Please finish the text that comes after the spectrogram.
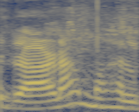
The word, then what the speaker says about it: राणा महल: हाँ, तो हम दोस्तों ये सॉरी मैं प्रोनाउंसिएशन गलत कर रही थी, ये राणा महल घाट है।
